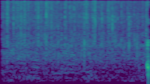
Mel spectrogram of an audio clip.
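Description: Wildfire flames burning through trees and brush: a steady hiss with many small, irregular crackles.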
